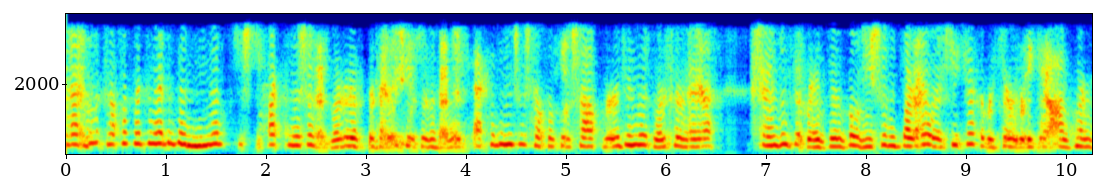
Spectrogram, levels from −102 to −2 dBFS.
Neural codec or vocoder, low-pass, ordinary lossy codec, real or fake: codec, 16 kHz, 0.5 kbps, FreqCodec, smaller model; 3.6 kHz; AAC, 24 kbps; fake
